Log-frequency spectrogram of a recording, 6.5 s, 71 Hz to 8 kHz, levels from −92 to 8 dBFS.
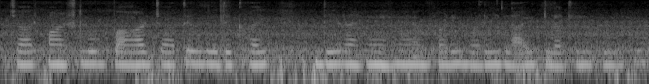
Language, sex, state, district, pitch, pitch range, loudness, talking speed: Bhojpuri, female, Bihar, Saran, 215 Hz, 215-220 Hz, -35 LUFS, 130 wpm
